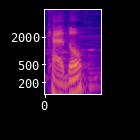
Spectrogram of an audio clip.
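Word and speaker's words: けど: But after it we have kedo, conjunction in this case, but, accent on the first mora.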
